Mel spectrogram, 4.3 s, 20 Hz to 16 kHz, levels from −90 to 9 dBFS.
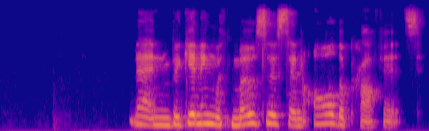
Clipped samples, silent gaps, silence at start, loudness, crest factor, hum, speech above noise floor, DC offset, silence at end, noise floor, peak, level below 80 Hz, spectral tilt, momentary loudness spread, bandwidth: under 0.1%; none; 1.3 s; -26 LUFS; 20 dB; none; 46 dB; under 0.1%; 0.1 s; -71 dBFS; -6 dBFS; -66 dBFS; -3.5 dB/octave; 12 LU; 13 kHz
